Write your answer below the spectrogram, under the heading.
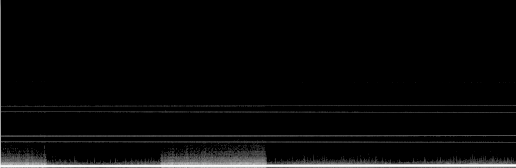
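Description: A steady pure tone slowly rising in pitch, as played in an online hearing test sweep to check the range of hearing.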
